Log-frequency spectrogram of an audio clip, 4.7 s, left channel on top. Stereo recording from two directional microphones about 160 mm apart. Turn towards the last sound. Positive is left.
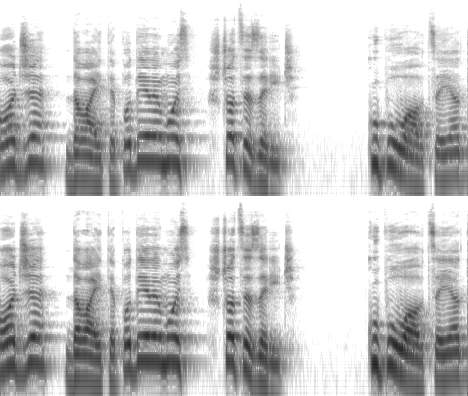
turn(degrees=-30)  # may be behind; listen again after turning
